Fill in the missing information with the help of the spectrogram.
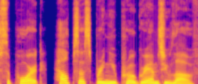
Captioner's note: voiceover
